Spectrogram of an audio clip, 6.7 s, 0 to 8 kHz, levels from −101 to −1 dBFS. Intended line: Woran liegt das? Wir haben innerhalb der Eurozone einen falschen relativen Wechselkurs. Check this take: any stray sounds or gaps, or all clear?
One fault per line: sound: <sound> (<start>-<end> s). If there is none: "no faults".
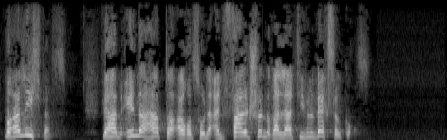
no faults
